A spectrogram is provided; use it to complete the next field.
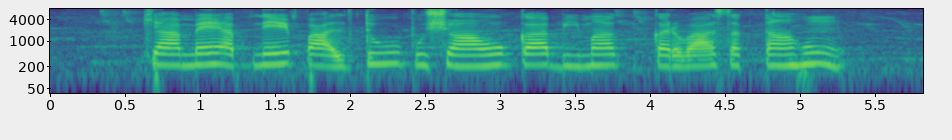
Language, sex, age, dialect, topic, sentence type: Hindi, female, 18-24, Marwari Dhudhari, banking, question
